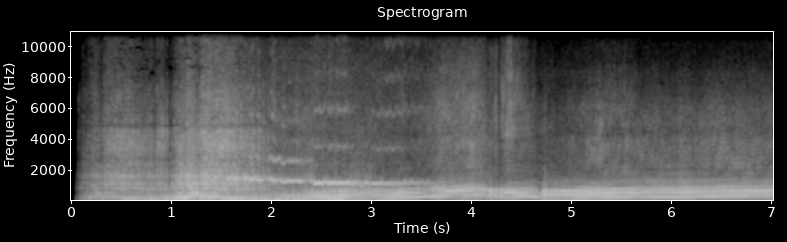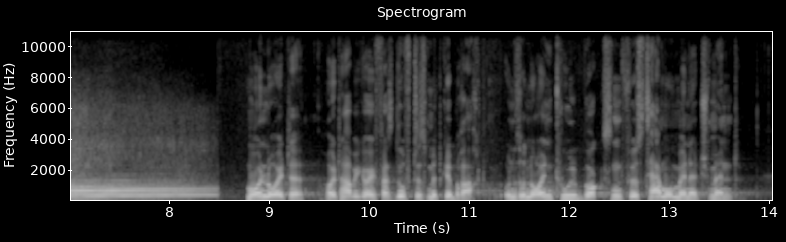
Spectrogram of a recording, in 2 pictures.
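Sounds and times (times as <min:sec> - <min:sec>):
car engine revving: 0:00.2 - 0:08.6.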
